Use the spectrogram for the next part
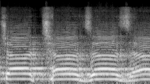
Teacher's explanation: इचु यसा नाम का मतलब ई, च वर्ग, य और स, इनका उच्चारण स्थान तालु होता है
